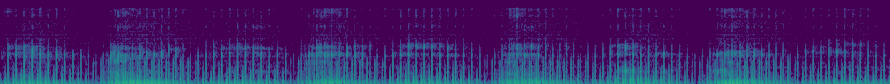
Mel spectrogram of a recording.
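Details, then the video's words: Close-up loud purring of a kitten sleeping, a low buzzy drone swelling and fading with each breath, about one cycle per second, steady and uninterrupted. "loud kitten purrrr kucing ngorok"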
